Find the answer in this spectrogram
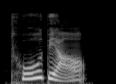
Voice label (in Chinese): "图表", Chinese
